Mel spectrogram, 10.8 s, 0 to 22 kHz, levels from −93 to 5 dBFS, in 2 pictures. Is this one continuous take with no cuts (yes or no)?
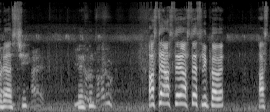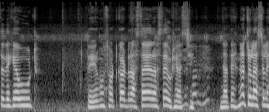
yes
